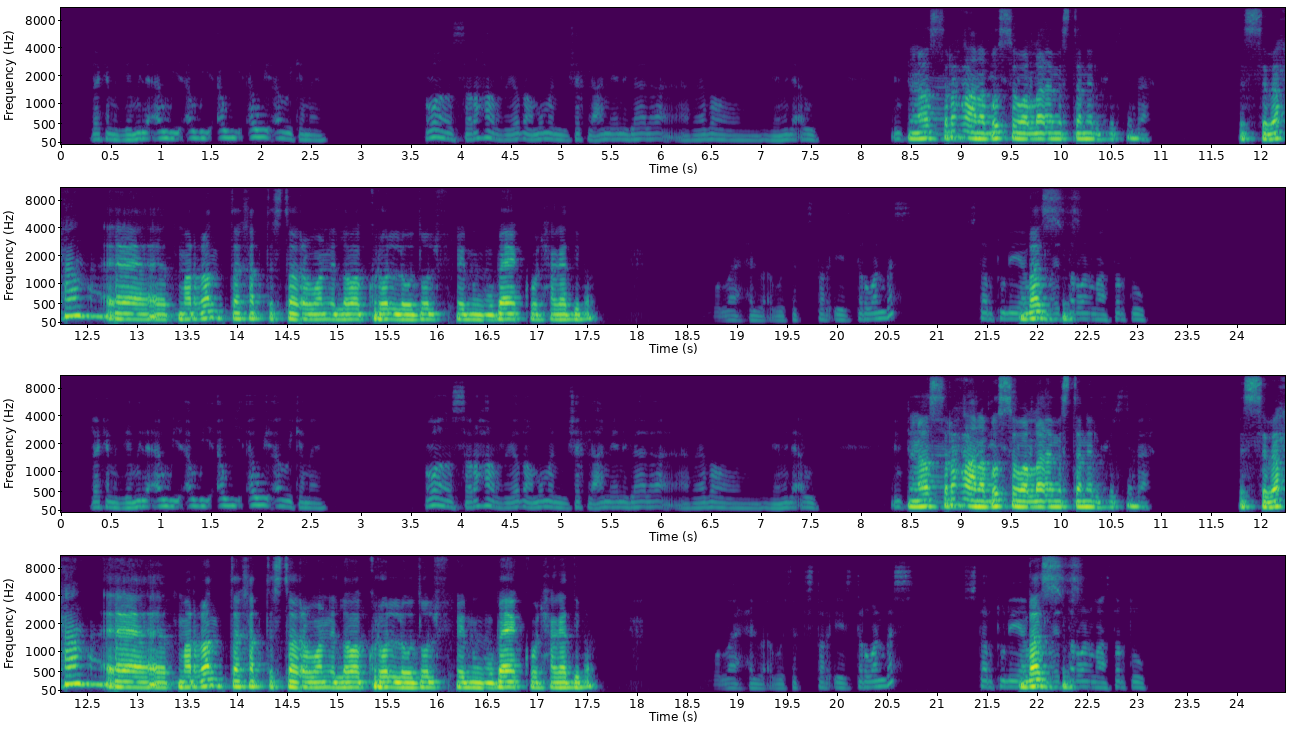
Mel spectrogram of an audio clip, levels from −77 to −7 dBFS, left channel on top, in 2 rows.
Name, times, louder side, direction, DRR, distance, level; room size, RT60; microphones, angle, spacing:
voice 1, 0.3-2.6 3.6-7.6 8.3-10.9 13.2-13.5 18.8-19.5 19.8-20.7 21.3-23.1, right 1 dB, 80° right, 6.8 m, -40 dB
voice 2, 8.5-10.8 11.8-17.6 21.8-22.4, right 3 dB, 45° right, 0.7 m, -20 dB
head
